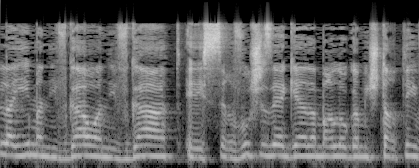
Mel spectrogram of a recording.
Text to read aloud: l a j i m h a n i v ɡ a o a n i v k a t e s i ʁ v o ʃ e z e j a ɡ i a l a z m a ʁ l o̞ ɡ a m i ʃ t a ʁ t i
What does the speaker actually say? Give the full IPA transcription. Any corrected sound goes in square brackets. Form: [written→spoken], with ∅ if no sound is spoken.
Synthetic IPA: l a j i m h a n i v ɡ a o a n i v [k→ɡ] a t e s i ʁ v [o→u] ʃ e z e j a ɡ i a l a [z→∅] m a ʁ l o̞ ɡ a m i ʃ t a ʁ t i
